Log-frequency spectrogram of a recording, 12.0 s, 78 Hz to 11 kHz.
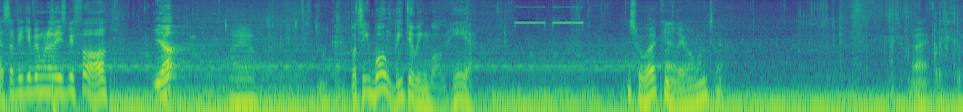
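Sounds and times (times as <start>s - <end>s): breathalyser beeping: 6.4s - 7.4s.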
